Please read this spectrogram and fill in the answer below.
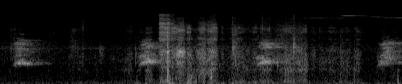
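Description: A dog barking repeatedly, about four short barks evenly spaced a little over a second apart, with a few sharp knocks in the middle.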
